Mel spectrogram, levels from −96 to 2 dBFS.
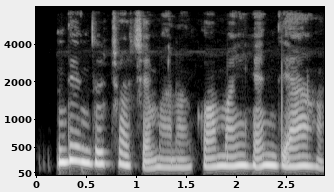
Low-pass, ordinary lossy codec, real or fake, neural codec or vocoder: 7.2 kHz; none; real; none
